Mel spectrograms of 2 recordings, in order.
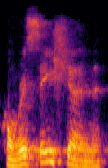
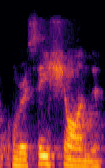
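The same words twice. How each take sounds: First: Slow "Conversation" with weak "shun" ending; correct "an" ending. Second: Slow "conversation" with full "shon" ending; wrong "on" ending. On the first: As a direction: reduce the last vowel of "Conversation" to schwa. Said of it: "Conversation e não conversation". ("Conversation" devagar, com som de "an" no final) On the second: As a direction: stretch a round O at the end of "conversation". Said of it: "e não conversation". ("conversation" devagar, com "on" cheio no final) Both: Shown as a demonstration.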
